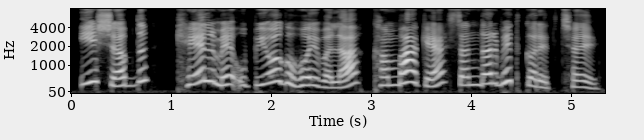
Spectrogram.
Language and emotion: Maithili, neutral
